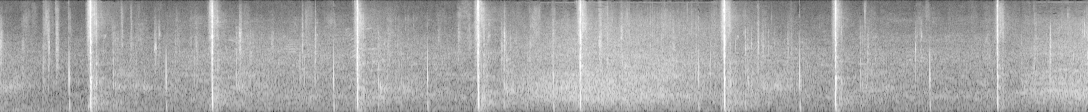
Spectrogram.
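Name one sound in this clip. Tennis rackets strike a ball back and forth in a steady rally, with sharp pops.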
